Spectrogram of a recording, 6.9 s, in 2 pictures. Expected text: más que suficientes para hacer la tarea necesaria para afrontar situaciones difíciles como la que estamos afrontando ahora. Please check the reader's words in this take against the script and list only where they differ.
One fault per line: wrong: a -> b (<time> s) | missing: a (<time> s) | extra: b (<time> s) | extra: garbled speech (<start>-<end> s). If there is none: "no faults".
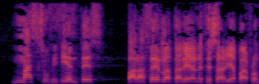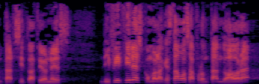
missing: que (0.5 s)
